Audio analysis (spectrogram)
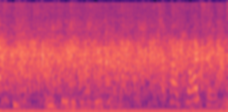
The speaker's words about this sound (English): So I really would just like another round of applause for all of our candidates for taking part. Thank you very much.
